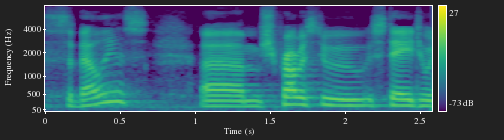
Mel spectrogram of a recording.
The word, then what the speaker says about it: Sebelius: So Kathleen Sebelius, is how you pronounce it? Is that right? Sebelius. Sebelius.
